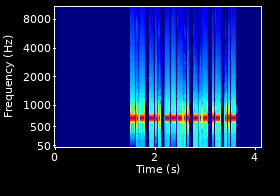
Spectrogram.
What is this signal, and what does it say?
Morse code, heard as a keyed tone, about 38 wpm, 700 Hz. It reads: KD8KAU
